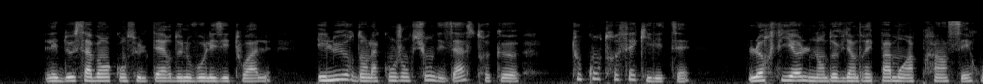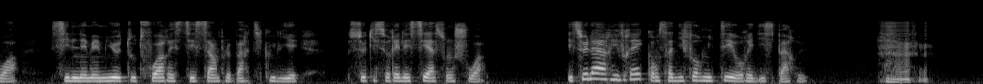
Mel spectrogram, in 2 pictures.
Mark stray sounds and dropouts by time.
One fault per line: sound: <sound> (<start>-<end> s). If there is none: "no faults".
sound: laugh (18.6-19.2 s)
